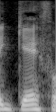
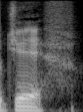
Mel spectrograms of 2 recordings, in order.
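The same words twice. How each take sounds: First: "gif" with a hard g, as in gift. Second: "gif" with a soft g, like jiff. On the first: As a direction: start "gif" with a hard g sound. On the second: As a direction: start "gif" with a j sound. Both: Shown as a demonstration. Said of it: "do you say gif or gif?".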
